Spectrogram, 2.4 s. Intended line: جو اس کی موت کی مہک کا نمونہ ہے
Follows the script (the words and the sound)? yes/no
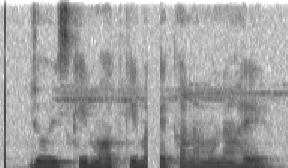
no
